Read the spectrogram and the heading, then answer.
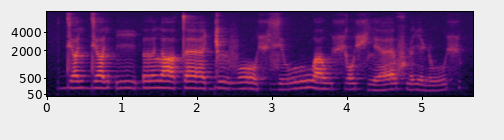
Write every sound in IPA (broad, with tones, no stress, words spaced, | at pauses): dʲɐ˧lʲdʲɐ˧lʲʔi˧ ʔɘ˧lɐ˧˩t̪ɛː˧˩ ɟɨ˧˩voː˧˩çzʲuː˩˥wɐ˧w ço˧ç lʲɛː˩˥xʷɳi˧˩ ɳu˩˥ç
